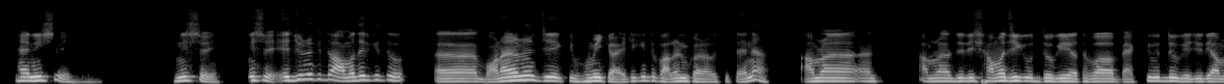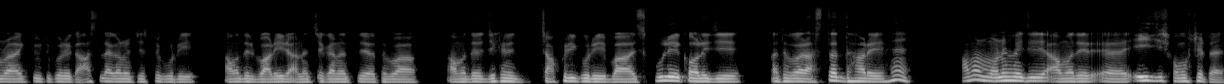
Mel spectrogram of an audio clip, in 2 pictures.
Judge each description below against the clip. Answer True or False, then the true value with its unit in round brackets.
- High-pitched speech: False (140 Hz)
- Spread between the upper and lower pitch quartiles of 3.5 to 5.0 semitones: True (4.2 semitones)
